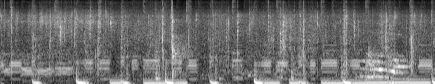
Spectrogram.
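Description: Chopped bacon frying in extra virgin olive oil for a sweet bacon jam, a loud continuous close sizzle with frequent scraping and clanking stirs against the pan, no voices.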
